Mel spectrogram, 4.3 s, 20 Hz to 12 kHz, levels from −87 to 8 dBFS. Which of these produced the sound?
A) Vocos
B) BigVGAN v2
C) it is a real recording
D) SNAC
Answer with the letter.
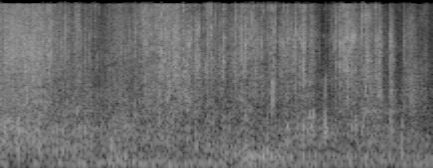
A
